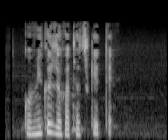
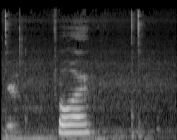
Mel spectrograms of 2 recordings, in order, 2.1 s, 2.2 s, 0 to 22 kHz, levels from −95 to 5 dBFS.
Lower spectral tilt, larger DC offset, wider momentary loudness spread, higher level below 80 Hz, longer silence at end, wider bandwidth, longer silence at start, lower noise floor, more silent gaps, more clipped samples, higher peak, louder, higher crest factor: second, -3 dB/octave vs -5.5 dB/octave; neither; second, 11 LU vs 25 LU; second, -70 dBFS vs -48 dBFS; first, 0.7 s vs 0.45 s; second, 11.5 kHz vs 16.5 kHz; first, 0.3 s vs 0.05 s; first, -62 dBFS vs -43 dBFS; neither; neither; first, -4 dBFS vs -8 dBFS; about the same, -22 LUFS vs -23 LUFS; about the same, 20 dB vs 18 dB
